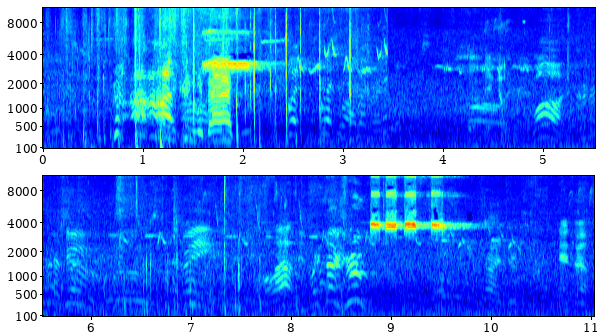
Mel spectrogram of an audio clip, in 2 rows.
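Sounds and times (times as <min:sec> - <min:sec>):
whistle trill: 0:08.8 - 0:09.9.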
